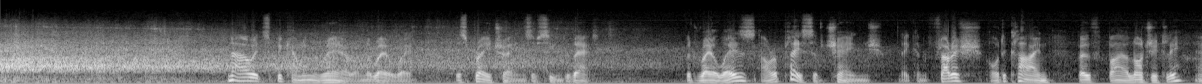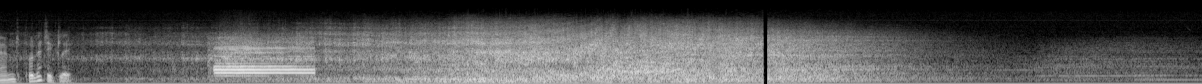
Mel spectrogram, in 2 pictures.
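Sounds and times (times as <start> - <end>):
diesel train rushing past: 0.0 - 24.0
train horn blast: 14.1 - 15.2, 22.1 - 24.0.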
